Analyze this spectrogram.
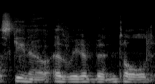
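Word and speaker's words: Tsukino: an calls her sukino and clearly pronounces it sukino three syllables not skino as we have been told it is properly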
